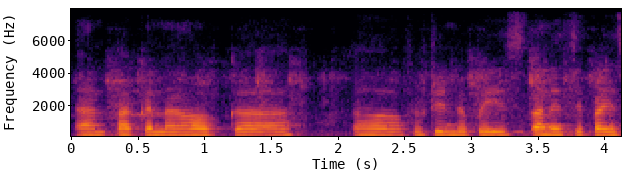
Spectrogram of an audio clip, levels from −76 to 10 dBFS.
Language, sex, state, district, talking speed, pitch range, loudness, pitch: Telugu, female, Andhra Pradesh, Annamaya, 145 wpm, 195-200 Hz, -18 LUFS, 195 Hz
